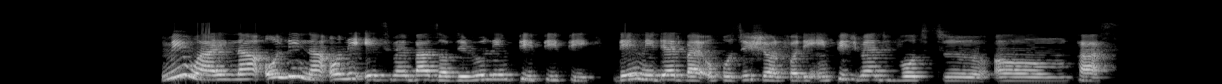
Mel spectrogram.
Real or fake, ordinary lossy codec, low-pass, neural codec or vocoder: real; none; 7.2 kHz; none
